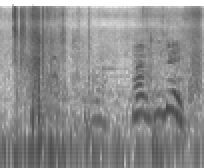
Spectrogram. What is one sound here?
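A broom scrapes across dirt ground.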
